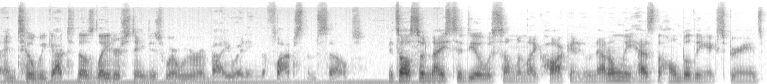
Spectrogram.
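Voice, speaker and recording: Speaking as a test pilot, a man narrates a flight video in an unscripted, technical, explanatory way, pausing haltingly as he goes. His voice is mid-range with a darkish tone.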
